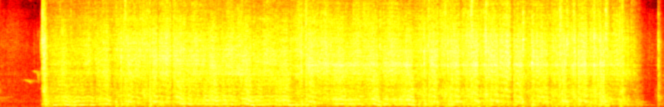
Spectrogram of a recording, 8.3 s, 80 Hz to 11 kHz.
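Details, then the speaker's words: 1970 Ford F600 dump truck, off the road for years, restarted on old fuel in the fuel pump: steady cranking turning into uneven catching and running for several seconds, then fading; hard starting after long cranking. "She wants to run again. There must have still been some fuel left in that fuel pump."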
